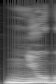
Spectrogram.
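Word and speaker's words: new: न्यू पढ़ा आपने, क्या पढ़ा, न्यू। नेक्स्ट देखें, न्यू का मतलब नया, न्यू का मतलब नया। यहाँ पर ई और डब्ल्यू के साथ में य का साउंड आ जाएगा, ऐसे।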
